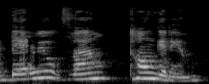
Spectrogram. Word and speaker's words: Daryl Van Tongeren: Como se pronuncia, mas é Daryl Van Tongeren.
